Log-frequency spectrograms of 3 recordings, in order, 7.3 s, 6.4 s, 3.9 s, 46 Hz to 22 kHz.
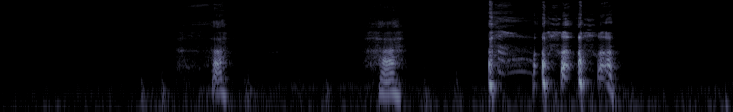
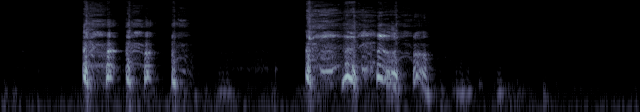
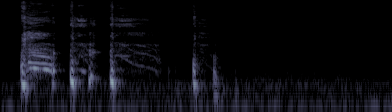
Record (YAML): exhalation_length: 7.3 s
exhalation_amplitude: 5099
exhalation_signal_mean_std_ratio: 0.31
three_cough_length: 6.4 s
three_cough_amplitude: 8338
three_cough_signal_mean_std_ratio: 0.4
cough_length: 3.9 s
cough_amplitude: 2874
cough_signal_mean_std_ratio: 0.41
survey_phase: beta (2021-08-13 to 2022-03-07)
age: 45-64
gender: Male
wearing_mask: 'Yes'
symptom_cough_any: true
symptom_shortness_of_breath: true
symptom_fatigue: true
symptom_fever_high_temperature: true
symptom_headache: true
symptom_change_to_sense_of_smell_or_taste: true
symptom_onset: 2 days
smoker_status: Never smoked
respiratory_condition_asthma: true
respiratory_condition_other: false
recruitment_source: Test and Trace
submission_delay: 1 day
covid_test_result: Positive
covid_test_method: RT-qPCR
covid_ct_value: 22.8
covid_ct_gene: ORF1ab gene
covid_ct_mean: 23.4
covid_viral_load: 22000 copies/ml
covid_viral_load_category: Low viral load (10K-1M copies/ml)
